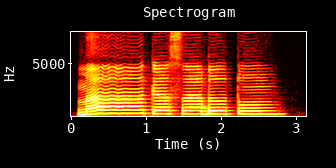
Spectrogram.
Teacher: अब यहाँ पर कोई पढ़ दे तुम, क्या पढ़े, तुम, तो वो यहाँ पर गलत होगा, क्योंकि मीम कलकला वाला हर्फ नहीं है, तो आप मिलाकर जुदा क्यों कर रहे हैं।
